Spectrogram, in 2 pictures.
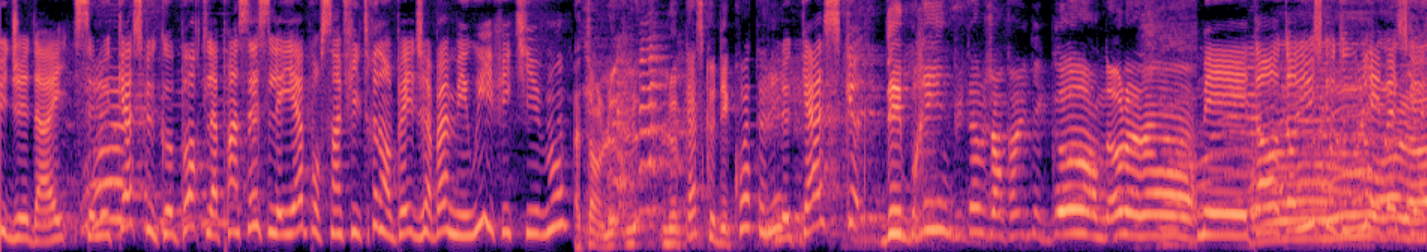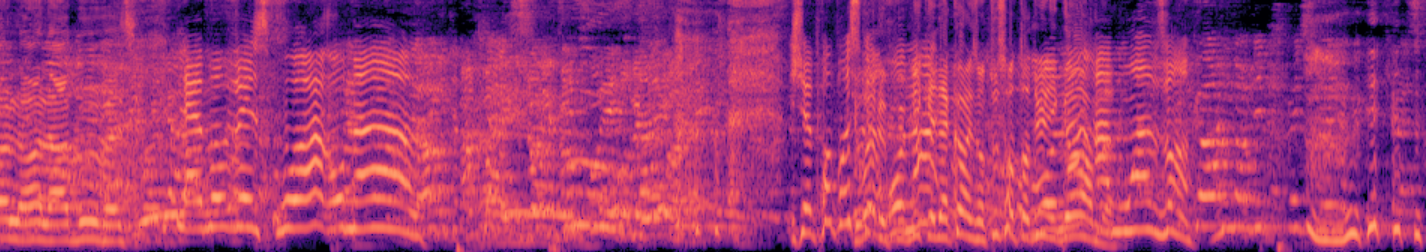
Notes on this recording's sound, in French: Podcast enregistré au FROG RÉVOLUTION à Paris Bastille. Podcast enregistré au FROG RÉVOLUTION à Paris Bastille.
